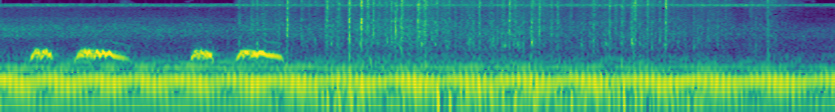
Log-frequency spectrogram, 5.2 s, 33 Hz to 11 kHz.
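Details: Spotted dove used as a trapping lure in Cà Mau, Vietnam, on 21 February 2024. Two paired coos, each a short note and then a longer, falling one, come in the first two seconds. Crackling noise and a steady low hum follow.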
